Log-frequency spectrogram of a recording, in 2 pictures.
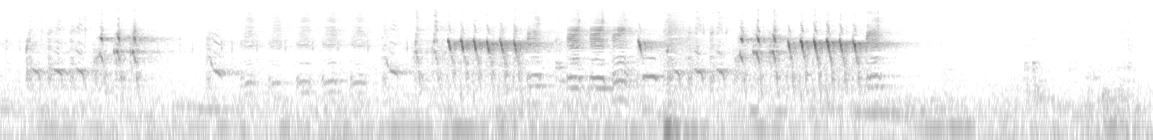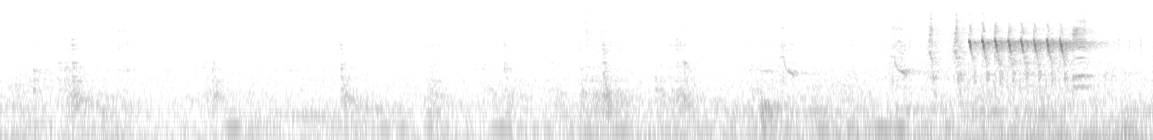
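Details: Domestic society finch, Lonchura striata domestica, a pet bird, delivering loud buzzy high trilled phrases in three bursts early on, a quiet gap, then another trill near the end.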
